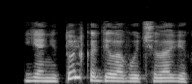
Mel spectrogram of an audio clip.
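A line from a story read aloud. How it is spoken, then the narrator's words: Calm steady speech. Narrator (Russian): все так же спокойно говорил Бокс Мокс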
